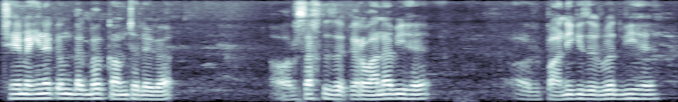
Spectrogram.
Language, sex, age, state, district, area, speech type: Urdu, male, 18-30, Bihar, Gaya, urban, spontaneous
